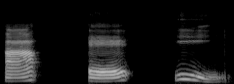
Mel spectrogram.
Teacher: So the mouth gets closer, more closed, as you say these letters.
